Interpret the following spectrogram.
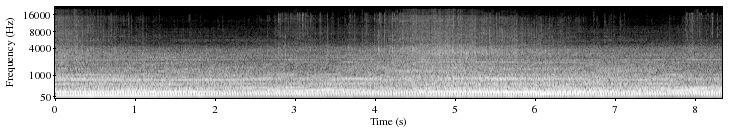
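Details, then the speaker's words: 1977 Hoover Junior Deluxe upright vacuum: steady, even motor hum with a constant low drone, no rattles or speed dips; owner calls it the quietest Junior Deluxe/Starlight he's used; normal running. "the motor that sounds absolutely fantastic it's the quietest Junior Deluxe slash Starlight that I've ever used"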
